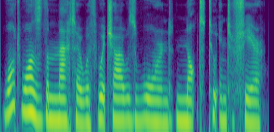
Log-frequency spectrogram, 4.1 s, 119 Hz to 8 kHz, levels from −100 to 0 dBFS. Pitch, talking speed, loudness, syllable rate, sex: 175 Hz, 175 wpm, -19 LUFS, 4.4 syllables/s, female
